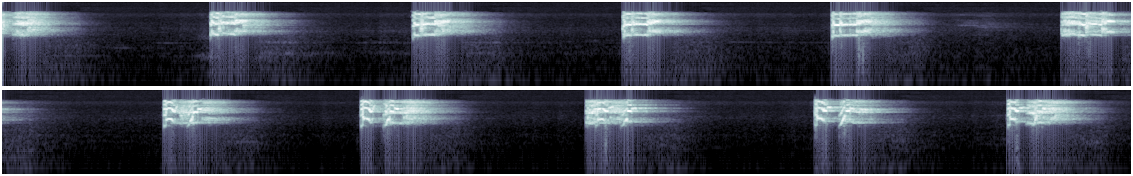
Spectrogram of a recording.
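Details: Lovebird giving its ngekek song, a long rapid chattering trill used as a master recording for training: harsh, buzzy bursts of about half a second repeated roughly once per second, eleven in a row, with silence between.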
